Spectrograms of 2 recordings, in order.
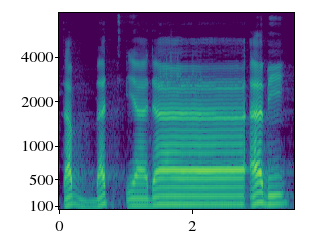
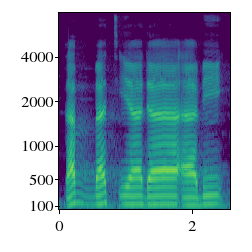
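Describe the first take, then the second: First: The vowel before abi is held long. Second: The vowel before abi is cut short. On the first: The speaker calls it right. "Minimalnya dibaca empat harakat" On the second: The speaker calls it wrong. "Ini kurang daripada empat harakat"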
